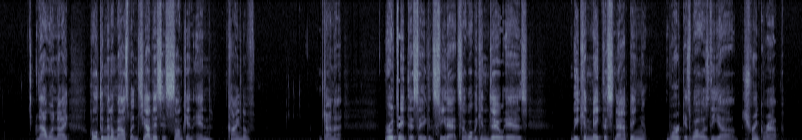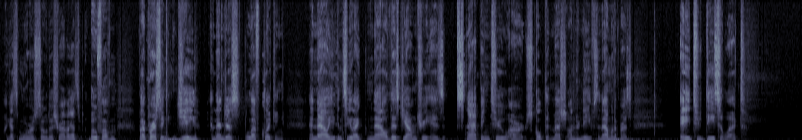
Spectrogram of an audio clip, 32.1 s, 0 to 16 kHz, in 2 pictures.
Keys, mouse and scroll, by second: 4.8 middle click, 19.4 g, 20.4 click, 21.3 middle click, 28.3 a, 29.1 middle click.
